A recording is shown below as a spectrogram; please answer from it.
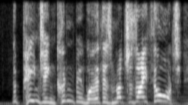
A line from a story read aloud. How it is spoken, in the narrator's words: Derek shouts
